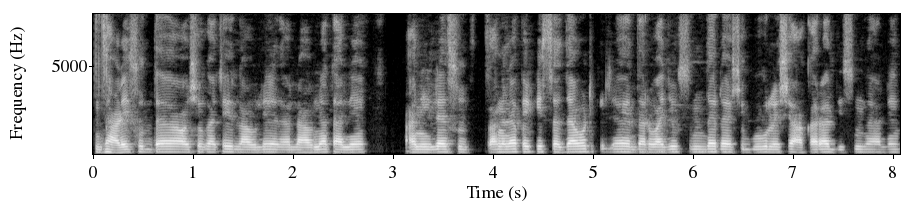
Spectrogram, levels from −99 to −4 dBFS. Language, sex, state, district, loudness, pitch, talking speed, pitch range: Marathi, male, Maharashtra, Chandrapur, -16 LUFS, 150 Hz, 140 wpm, 150-155 Hz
